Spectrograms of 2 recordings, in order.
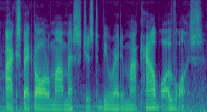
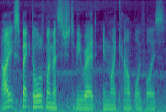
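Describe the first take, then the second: First: It is read in a put-on cowboy voice. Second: It is read in a plain normal voice. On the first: The speaker calls it right. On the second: The speaker calls it wrong.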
